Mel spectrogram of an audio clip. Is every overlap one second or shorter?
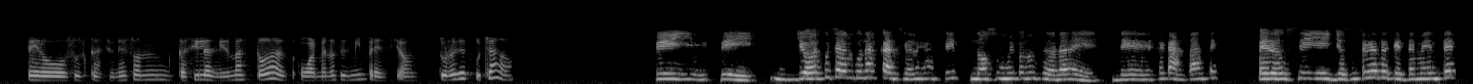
Yes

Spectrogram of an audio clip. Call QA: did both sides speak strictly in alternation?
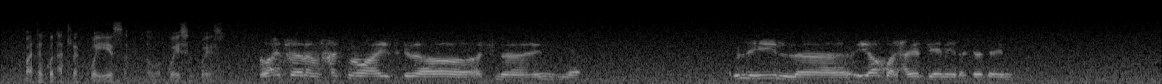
Yes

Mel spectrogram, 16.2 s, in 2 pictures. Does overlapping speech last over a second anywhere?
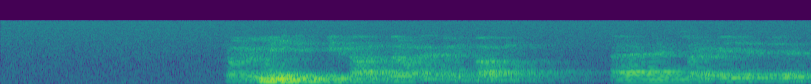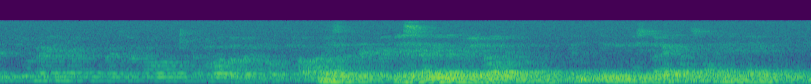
Yes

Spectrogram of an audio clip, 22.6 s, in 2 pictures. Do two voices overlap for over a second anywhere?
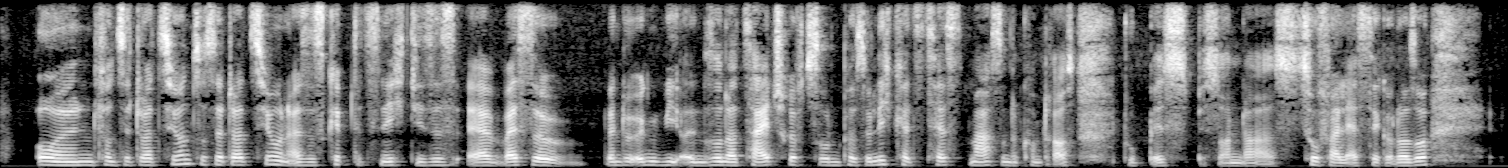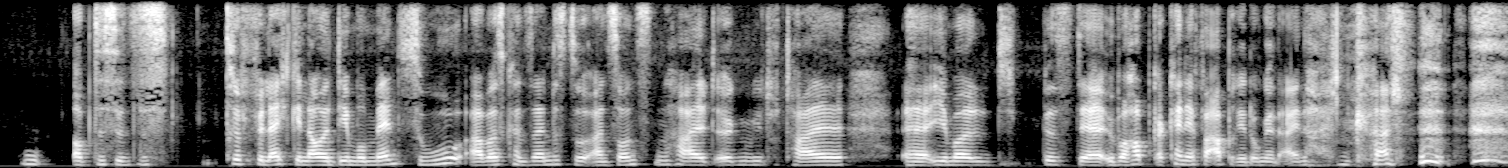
No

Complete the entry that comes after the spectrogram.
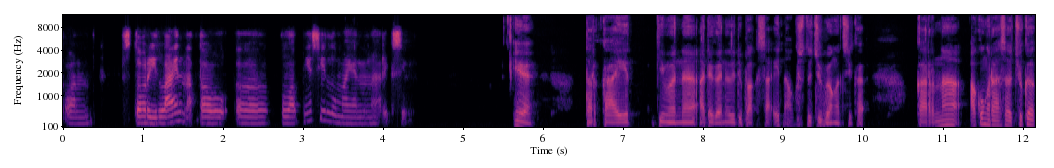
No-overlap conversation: Yes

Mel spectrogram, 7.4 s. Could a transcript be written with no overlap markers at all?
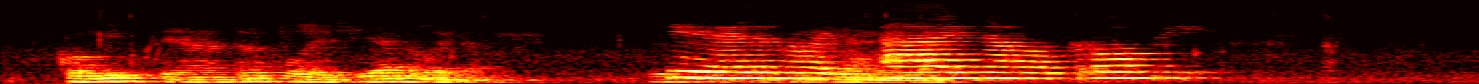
No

